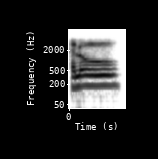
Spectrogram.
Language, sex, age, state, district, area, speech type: Assamese, male, 30-45, Assam, Jorhat, urban, conversation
